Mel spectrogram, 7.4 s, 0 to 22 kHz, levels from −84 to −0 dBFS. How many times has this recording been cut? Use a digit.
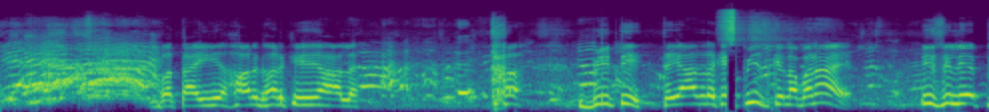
1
